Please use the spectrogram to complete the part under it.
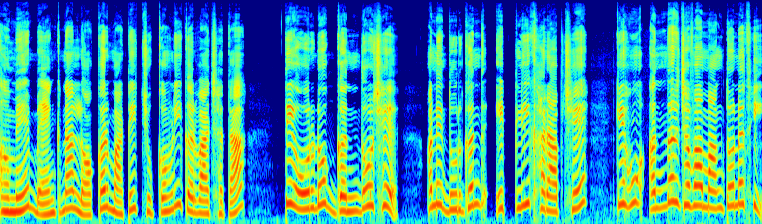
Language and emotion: Gujarati, disgusted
